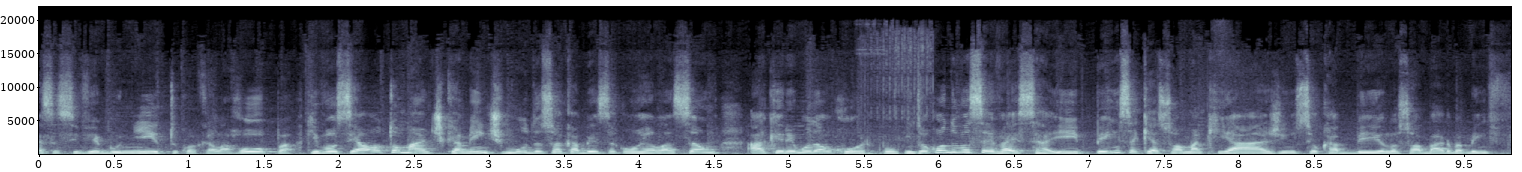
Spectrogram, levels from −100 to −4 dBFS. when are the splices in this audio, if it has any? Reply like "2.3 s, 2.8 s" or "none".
1.7 s, 5.8 s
